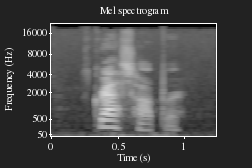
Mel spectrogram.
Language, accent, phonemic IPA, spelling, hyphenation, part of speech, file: English, US, /ˈɡɹæsˌhɑpəɹ/, grasshopper, grass‧hop‧per, noun / verb, En-us-grasshopper.ogg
